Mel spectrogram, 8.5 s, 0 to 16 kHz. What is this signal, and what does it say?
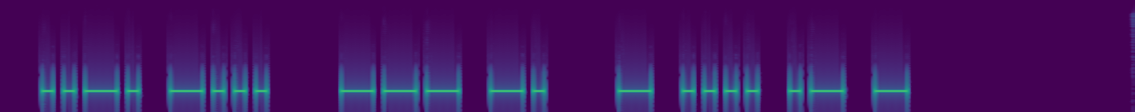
Morse code, heard as a keyed tone, about 15 wpm, 700 Hz. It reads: FB ON THAT
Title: Common QSO Phrases 15wpm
